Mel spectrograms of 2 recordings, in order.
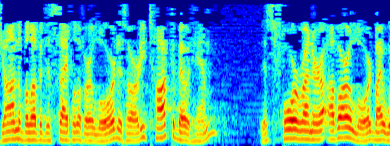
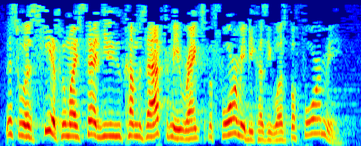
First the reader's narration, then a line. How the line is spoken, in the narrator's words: cried out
